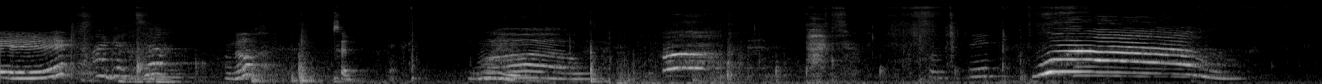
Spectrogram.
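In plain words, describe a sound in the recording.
Young children squeal and chatter excitedly close by.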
